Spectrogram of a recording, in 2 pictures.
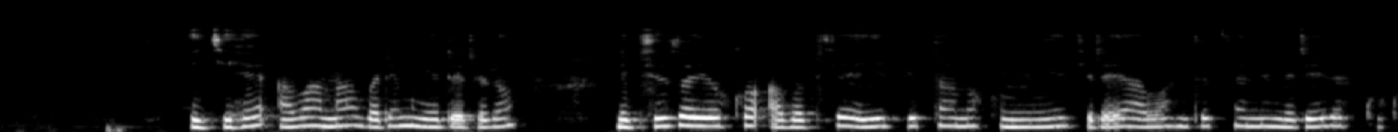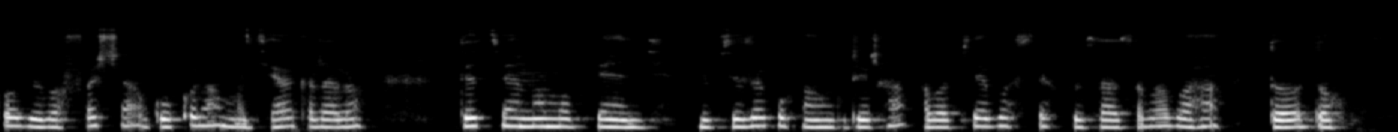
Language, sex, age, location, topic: Kinyarwanda, female, 18-24, Kigali, education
